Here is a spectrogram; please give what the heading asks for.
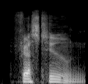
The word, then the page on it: festoon: American English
